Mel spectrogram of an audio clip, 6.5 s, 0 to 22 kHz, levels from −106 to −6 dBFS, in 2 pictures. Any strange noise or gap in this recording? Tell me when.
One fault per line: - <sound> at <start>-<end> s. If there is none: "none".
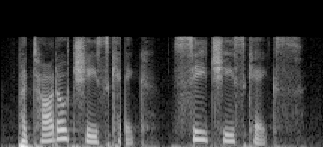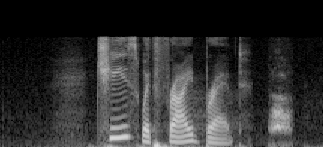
- dropout at 1.2-1.3 s
- bark at 5.9-6.2 s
